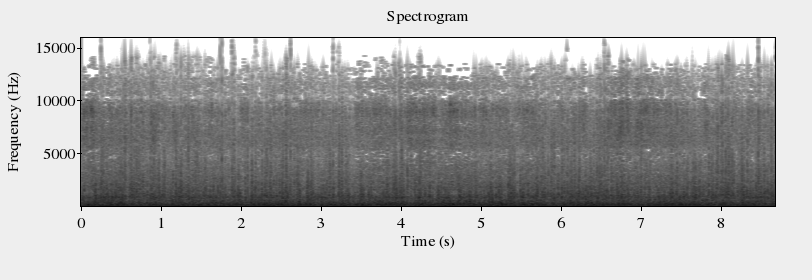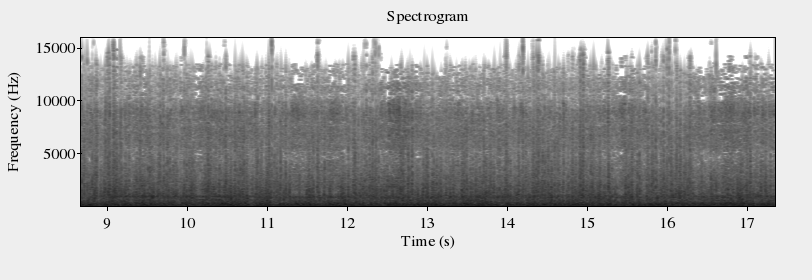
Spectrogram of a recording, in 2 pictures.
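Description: Wind buffets loudly, as if heard from an open train window.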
